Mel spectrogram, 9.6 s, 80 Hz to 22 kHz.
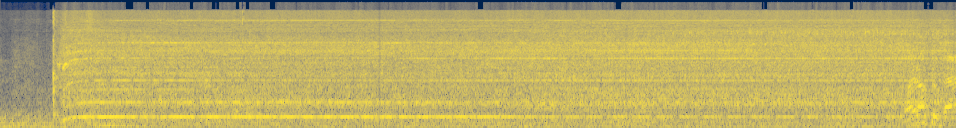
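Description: A power drill bores into 304 12-gauge stainless steel, giving a steady, loud, high whine that starts abruptly and holds evenly for several seconds before a brief burst of clatter at the end.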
